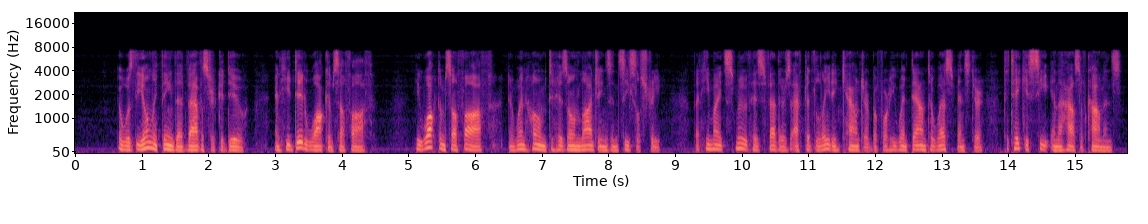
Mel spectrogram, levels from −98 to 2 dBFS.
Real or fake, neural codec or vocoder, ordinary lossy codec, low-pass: fake; codec, 24 kHz, 6 kbps, HILCodec; Opus, 64 kbps; 7.2 kHz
